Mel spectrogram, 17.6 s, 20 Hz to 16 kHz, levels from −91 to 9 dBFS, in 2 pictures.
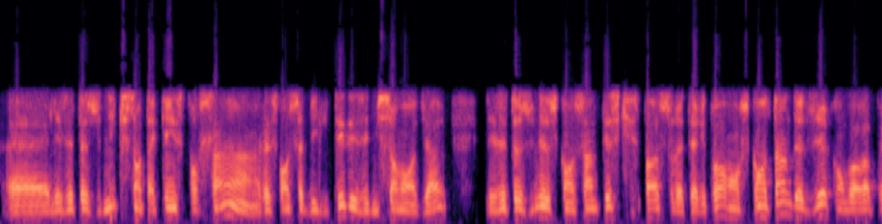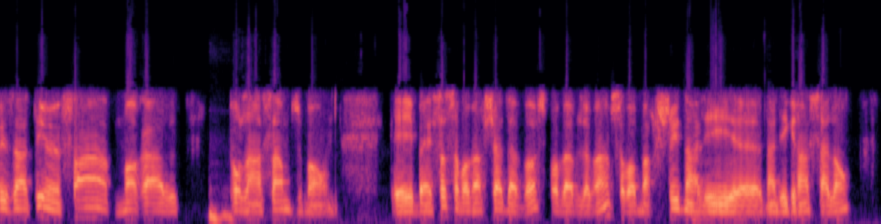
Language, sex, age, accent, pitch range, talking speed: French, male, 60-79, French, 90-110 Hz, 195 wpm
